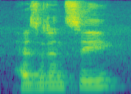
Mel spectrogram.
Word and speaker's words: hesitancy: say that like with hesitancy that word it is rhymes with residency heavy heart but but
